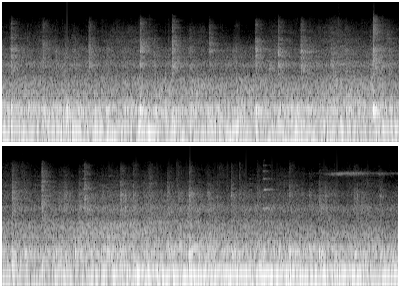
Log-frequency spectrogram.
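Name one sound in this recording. A train rumbles steadily along the track from inside the driver's cab.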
